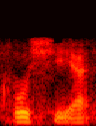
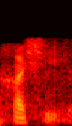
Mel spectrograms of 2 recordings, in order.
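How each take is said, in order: First: The first vowel is u, passive form. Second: The first vowel is a, active form. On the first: It was feared by others. The speaker calls it right. "خشي لأنه الصحابة رضوان الله عليهم ما عرفوا أين يدفنونه" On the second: He himself feared it. The speaker calls it wrong. "ليس خشي"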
